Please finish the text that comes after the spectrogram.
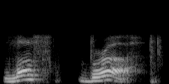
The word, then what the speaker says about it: Loughborough: I will talk about childhood, but I'm sure your most burning question just now is where is Loughborough, which is actually pronounced Loughborough.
